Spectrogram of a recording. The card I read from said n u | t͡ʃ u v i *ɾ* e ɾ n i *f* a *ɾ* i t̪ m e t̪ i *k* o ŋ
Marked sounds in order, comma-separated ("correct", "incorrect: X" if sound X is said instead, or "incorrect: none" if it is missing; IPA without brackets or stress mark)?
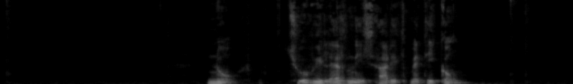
incorrect: l, incorrect: s, correct, correct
